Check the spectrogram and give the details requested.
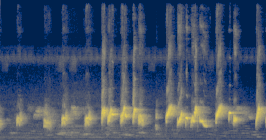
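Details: Red-whiskered bulbul kept as a caged bird, singing to excite other caged birds: short, bright whistled phrases of two to four rolling notes, delivered in quick succession with brief gaps between them.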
